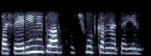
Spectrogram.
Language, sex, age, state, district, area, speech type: Hindi, female, 45-60, Uttar Pradesh, Chandauli, rural, conversation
